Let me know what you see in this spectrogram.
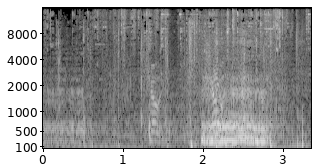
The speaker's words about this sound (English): Cole's horse trots through the gate.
